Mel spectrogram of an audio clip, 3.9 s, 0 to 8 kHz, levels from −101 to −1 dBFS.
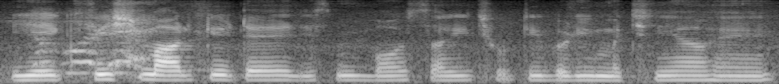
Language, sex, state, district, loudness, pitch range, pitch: Hindi, male, Maharashtra, Mumbai Suburban, -20 LUFS, 155-165 Hz, 160 Hz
